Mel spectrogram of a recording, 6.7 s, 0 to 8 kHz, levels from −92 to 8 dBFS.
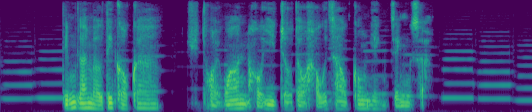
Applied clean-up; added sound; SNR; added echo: neural mask model RNNoise.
